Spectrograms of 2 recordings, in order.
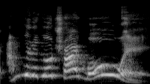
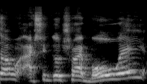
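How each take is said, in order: First: Much higher, squeaky retake of the line; squeaky mock Scotty. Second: Higher, lightly voiced player quote; tossing off his ad line in a lifted voice; Scotty's hyped line. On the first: Host echoing Scotty's ad line in a high mock voice. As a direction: push it way up into a playful squeak. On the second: Host quoting the Raptor from his Subway ad, lightly put-on. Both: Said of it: "Then Scotty says".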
